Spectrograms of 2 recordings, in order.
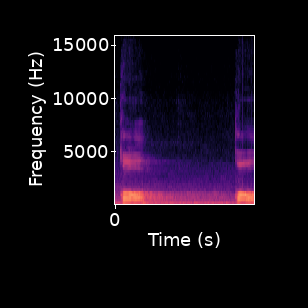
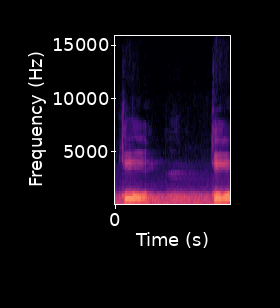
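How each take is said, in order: Both takes have the same delivery.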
